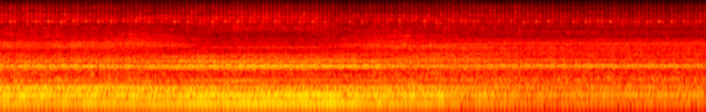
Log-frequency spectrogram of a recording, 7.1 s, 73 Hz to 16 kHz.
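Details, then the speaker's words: 1987 Jaguar XJ6 engine after the drilling fix for a common XJ6/XJ12 problem: idles smoothly and evenly, light rapid ticking, faint exhaust puff, no chatter; an exhaust leak still remains. "Runs like a top. Runs like a sewing machine."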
